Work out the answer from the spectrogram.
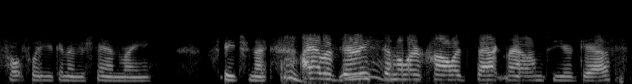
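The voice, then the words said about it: Slightly hoarse voice. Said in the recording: “I'm a little bit hoarse.”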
